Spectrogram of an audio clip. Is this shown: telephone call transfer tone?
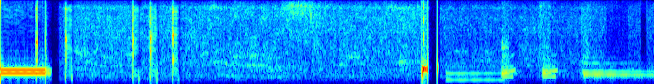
yes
